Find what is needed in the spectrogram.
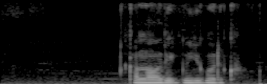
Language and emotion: Russian, neutral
